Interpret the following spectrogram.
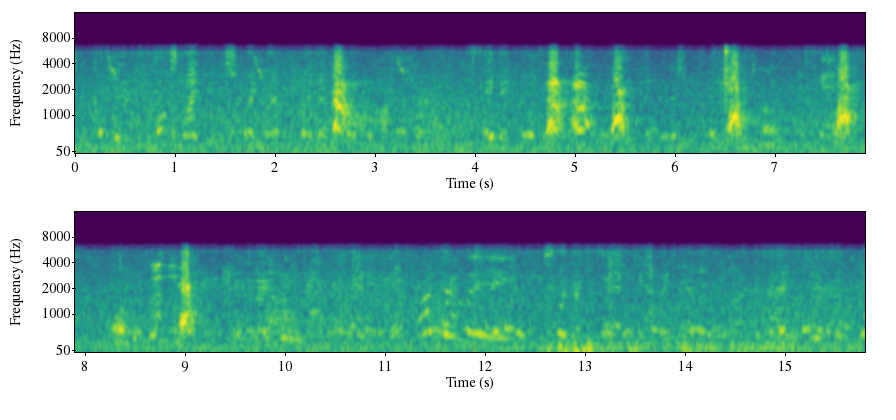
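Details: In a New York City dog run in midtown Manhattan, dogs at play let out a series of sharp barks, clustered in the middle of the stretch, amid steady traffic-like rumble and distant human voices.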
